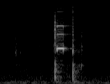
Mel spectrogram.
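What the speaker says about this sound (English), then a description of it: "I'm going to start the timer here" A digital timer being started for a cold water experiment gives two short electronic beeps in quick succession, clear and close against a near-silent background.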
